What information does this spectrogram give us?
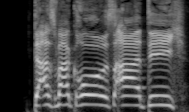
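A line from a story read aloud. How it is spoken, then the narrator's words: Shouted. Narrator (German): schrie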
